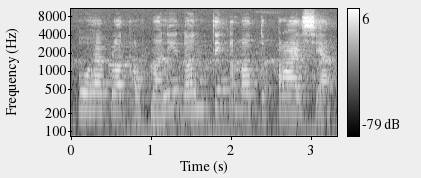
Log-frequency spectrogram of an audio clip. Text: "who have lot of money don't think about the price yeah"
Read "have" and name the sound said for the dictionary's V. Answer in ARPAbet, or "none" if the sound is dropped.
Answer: P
